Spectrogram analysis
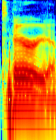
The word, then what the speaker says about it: Therrien: My last name is pronounced Therrien. It's very Nordic. A lot of people have trouble with it. Therrien.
